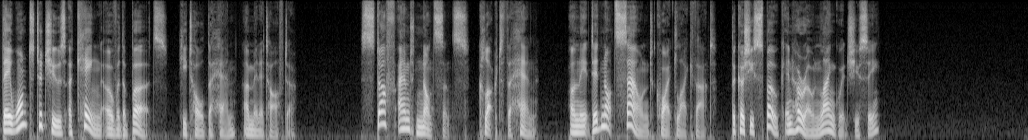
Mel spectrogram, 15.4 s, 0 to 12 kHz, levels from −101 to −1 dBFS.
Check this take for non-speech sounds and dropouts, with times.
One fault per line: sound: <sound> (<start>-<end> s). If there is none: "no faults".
no faults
